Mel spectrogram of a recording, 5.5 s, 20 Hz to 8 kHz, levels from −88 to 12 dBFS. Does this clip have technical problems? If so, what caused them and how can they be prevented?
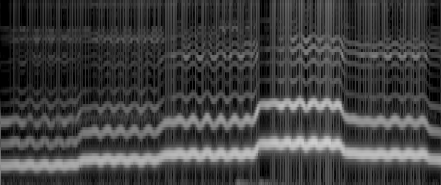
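Yes. Throughout the music there is a 50 Hz buzz from a resampler restarted on every block. Each 20 ms block was converted on its own, with a glitch at every edge. A spectrogram shows faint vertical lines every 20 ms, and the waveform shows small steps there. Resampling as one continuous stream, carrying filter state across blocks, prevents it.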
